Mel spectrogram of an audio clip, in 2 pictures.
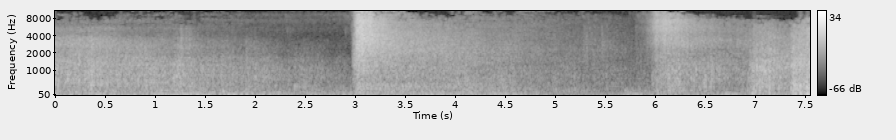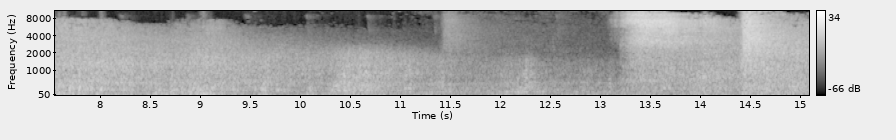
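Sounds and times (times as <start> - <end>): sharp thunder crack: 0.0 - 15.0
thunder rumbling: 0.0 - 15.0.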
